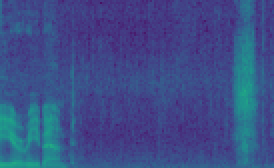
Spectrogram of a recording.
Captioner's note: sniffles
